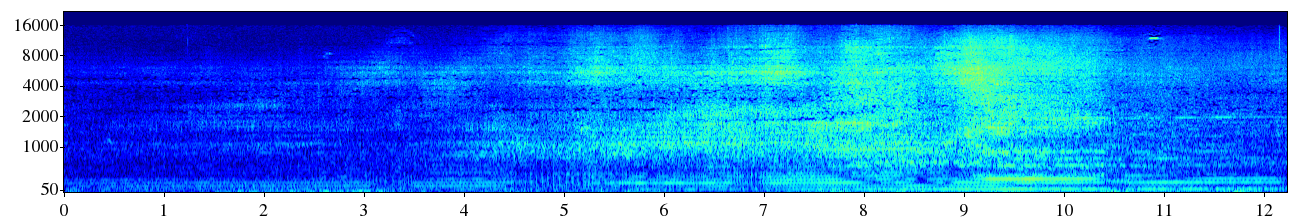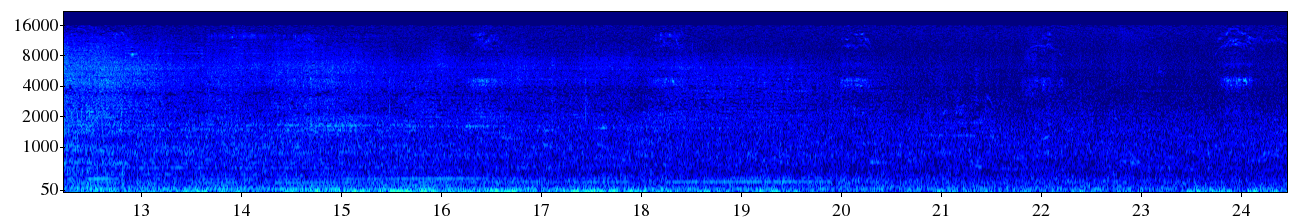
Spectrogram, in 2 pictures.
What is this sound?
scooter pass by medium speed echo off building
by, echo, medium, pass, scooter, speed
